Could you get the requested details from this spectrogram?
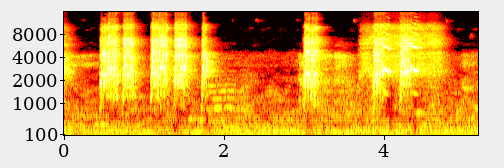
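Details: Grey-cheeked bulbul in lively song meant to coax silent birds into singing: loud harsh rasping bursts in pairs and triplets, separated by short quiet gaps.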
